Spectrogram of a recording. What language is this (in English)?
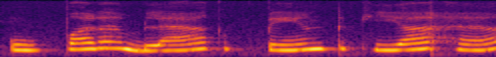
Hindi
